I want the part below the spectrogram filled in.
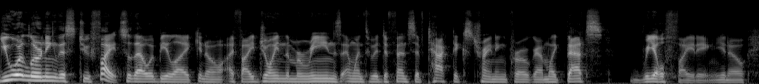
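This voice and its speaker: A fairly quick-paced man with an American accent, medium pitch and ordinary pitch variation, on a very clean recording with a silent background. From US suburbs. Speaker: martial arts instructor. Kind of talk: interview. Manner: halting.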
